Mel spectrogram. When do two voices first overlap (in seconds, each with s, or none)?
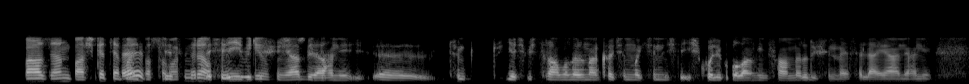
1.2 s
